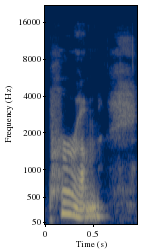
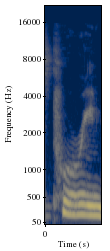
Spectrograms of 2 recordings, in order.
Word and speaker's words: Purim: people pronounce it like purum and that's more of an English way to pronounce it and that's totally fine too I learn it as purine because that's the traditional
